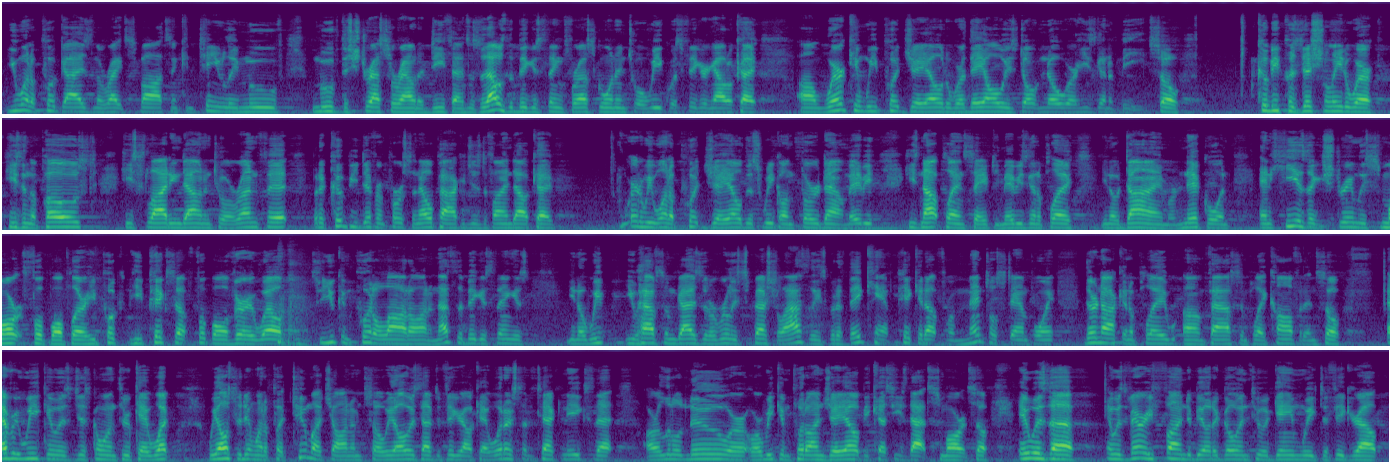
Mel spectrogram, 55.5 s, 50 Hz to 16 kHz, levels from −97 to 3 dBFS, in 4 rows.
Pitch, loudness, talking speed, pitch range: 140 Hz, -32 LUFS, 260 wpm, 130-150 Hz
